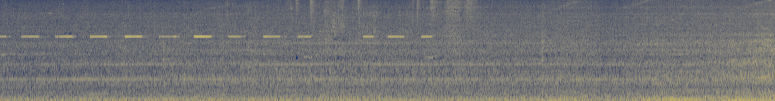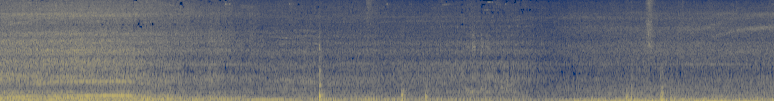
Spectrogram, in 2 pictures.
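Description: Road-rail vehicle's reversing beeper sounding about twice a second, with a short break, for the first nine seconds over its engine. Then the engine runs up louder, its pitch rising and falling, as the truck drives off.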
